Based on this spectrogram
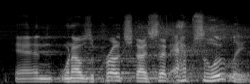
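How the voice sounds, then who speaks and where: A man is speaking. Noticeable background noise sits behind him. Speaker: retired army brigadier general; motivational speaker. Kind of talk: live motivational speech to a large audience. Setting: auditorium. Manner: high-energy, expressive inflection, humorous.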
